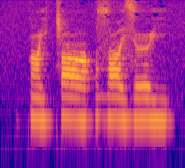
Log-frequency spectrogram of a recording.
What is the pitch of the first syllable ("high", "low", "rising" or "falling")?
low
